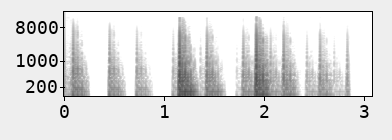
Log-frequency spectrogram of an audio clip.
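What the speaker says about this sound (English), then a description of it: "the original synth that I started with has now changed to something else" Short, plucky synth notes in a sparse, halting rhythm, some hits stronger and brighter than others, with silent gaps between them.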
